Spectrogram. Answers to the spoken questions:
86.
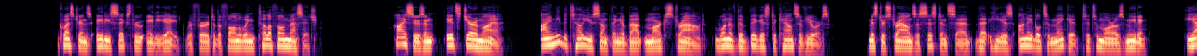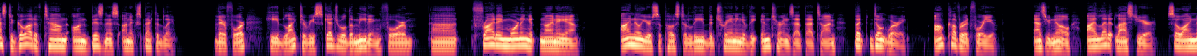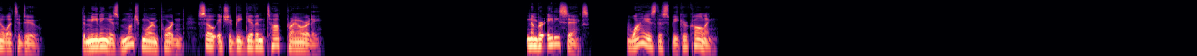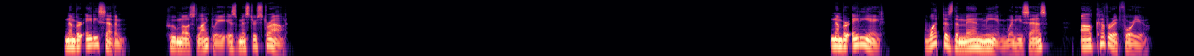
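To say Mr. Stroud wants to reschedule the meeting to Friday at 9 a.m.
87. A client (one of Susan's biggest accounts)
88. He will lead the intern training for her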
